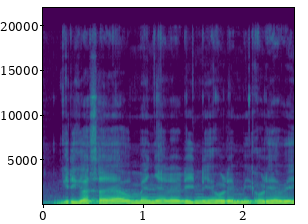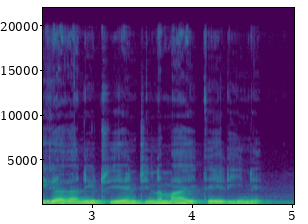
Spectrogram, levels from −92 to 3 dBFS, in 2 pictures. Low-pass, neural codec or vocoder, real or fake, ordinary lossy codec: 19.8 kHz; vocoder, 48 kHz, 128 mel bands, Vocos; fake; none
